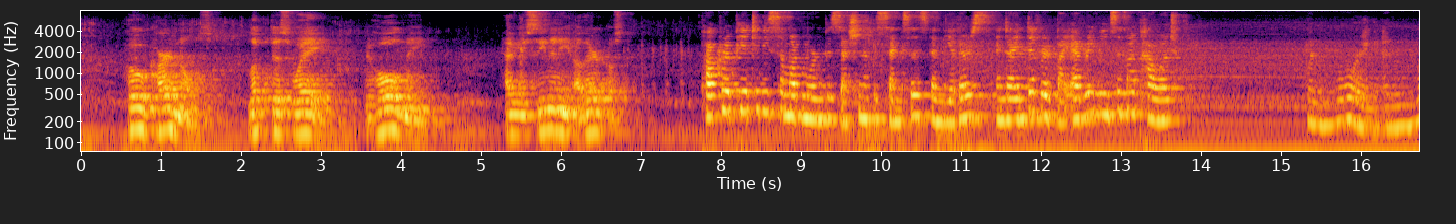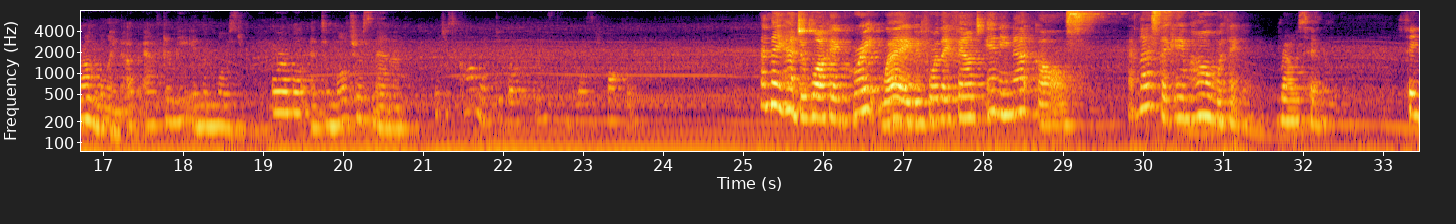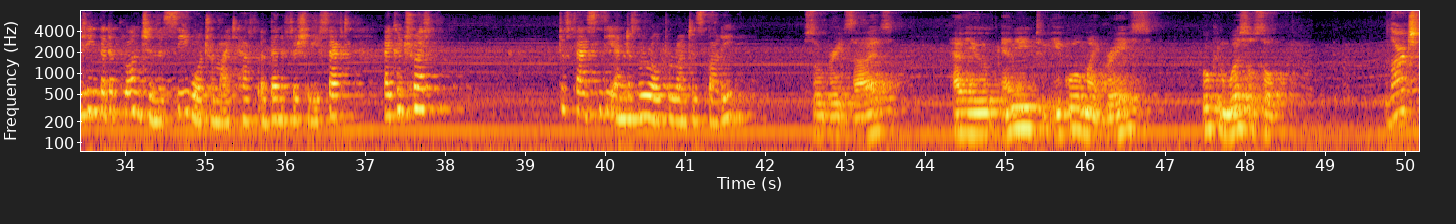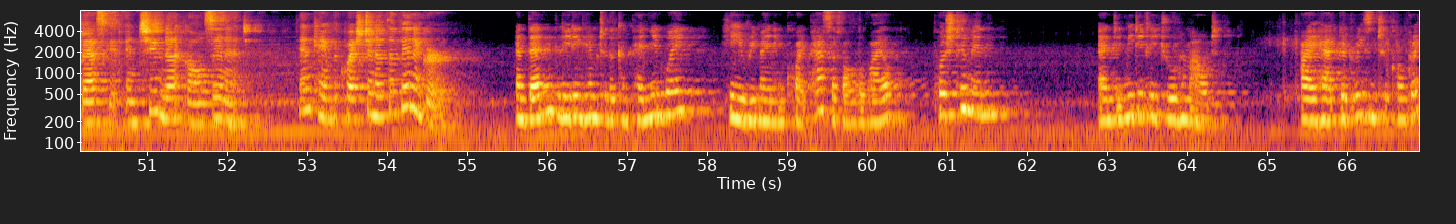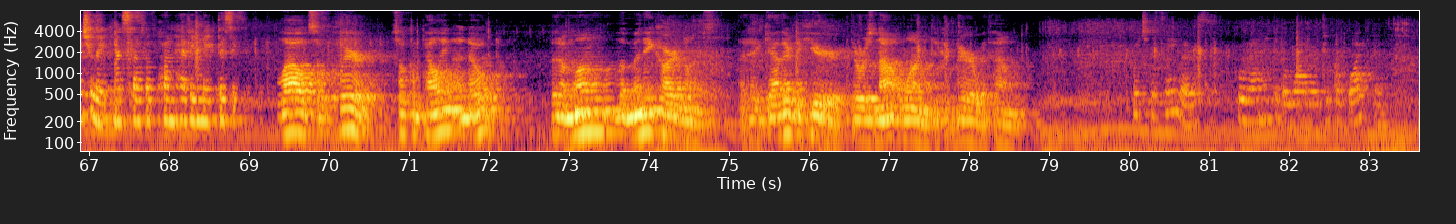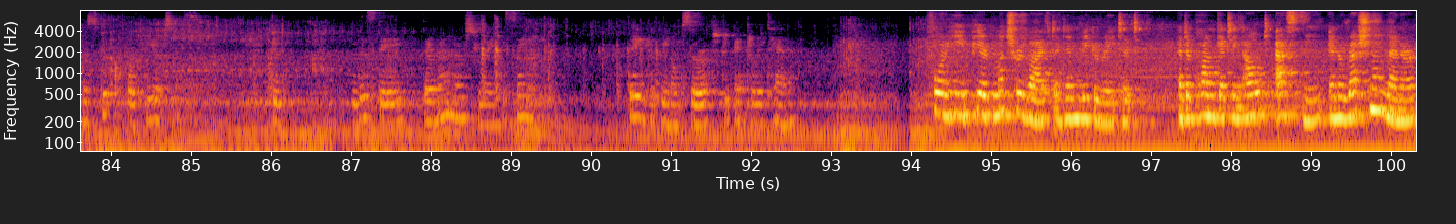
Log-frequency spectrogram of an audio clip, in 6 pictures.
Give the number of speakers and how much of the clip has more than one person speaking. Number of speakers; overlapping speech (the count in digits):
5, no overlap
